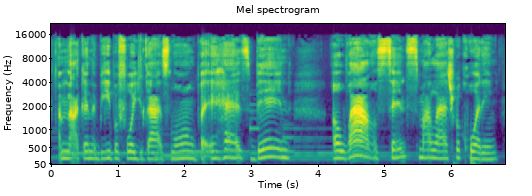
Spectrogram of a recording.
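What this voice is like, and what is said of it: Voice still affected, not fully recovered. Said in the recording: “pardon my voice right now in advance ... I am getting over illness ... I got a little ways to go to be 100%”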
